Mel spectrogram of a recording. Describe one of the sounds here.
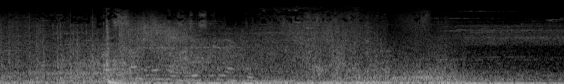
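A large magical explosion booms in a video game.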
